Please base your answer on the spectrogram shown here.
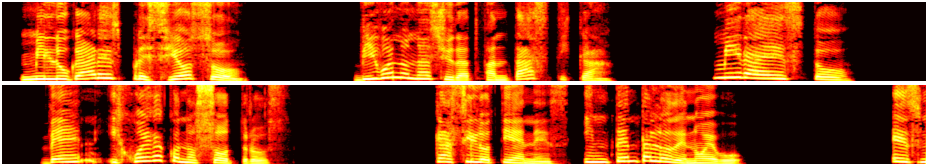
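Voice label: female children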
